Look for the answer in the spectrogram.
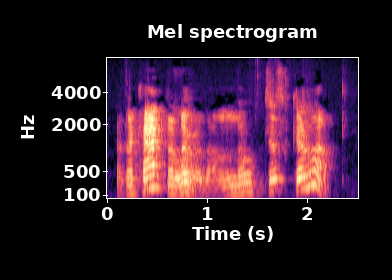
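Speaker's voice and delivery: talking through nails; mouth full. A narrator's reading. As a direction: mumble round a mouthful. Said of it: "through a mouthful of nails".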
